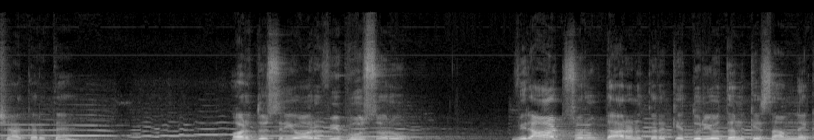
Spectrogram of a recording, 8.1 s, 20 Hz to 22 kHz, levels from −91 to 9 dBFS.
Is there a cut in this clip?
no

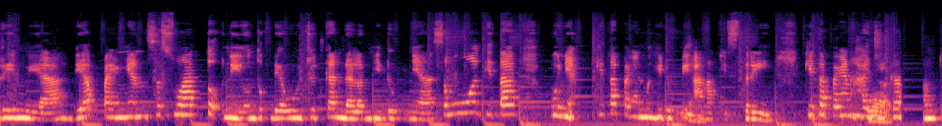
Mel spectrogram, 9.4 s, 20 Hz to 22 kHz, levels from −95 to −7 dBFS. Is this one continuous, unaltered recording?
no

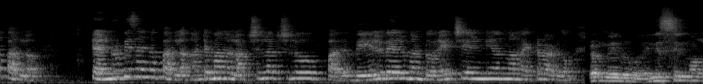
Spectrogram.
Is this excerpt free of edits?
no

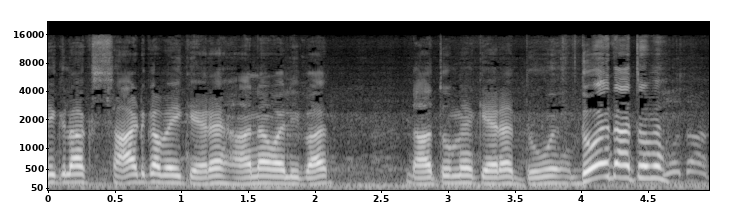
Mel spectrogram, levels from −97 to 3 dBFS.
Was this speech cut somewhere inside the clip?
no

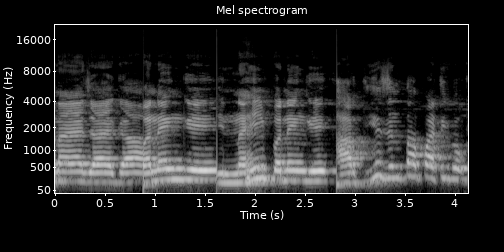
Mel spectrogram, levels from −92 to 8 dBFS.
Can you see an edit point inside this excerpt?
yes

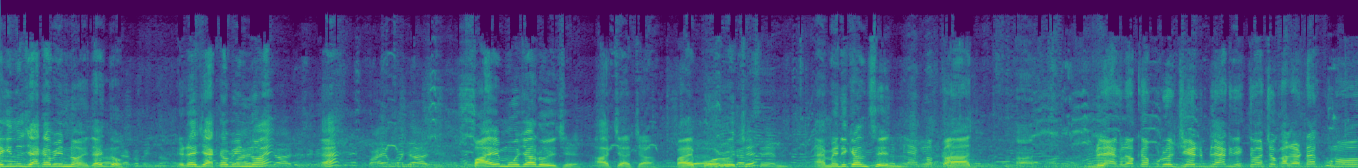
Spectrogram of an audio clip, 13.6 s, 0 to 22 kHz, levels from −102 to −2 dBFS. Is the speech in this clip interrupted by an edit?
yes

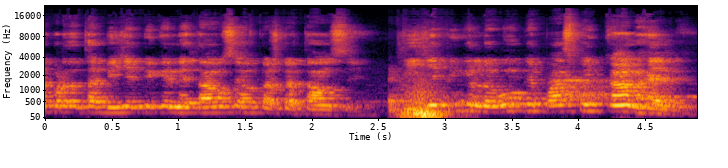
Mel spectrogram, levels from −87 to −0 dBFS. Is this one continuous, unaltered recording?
no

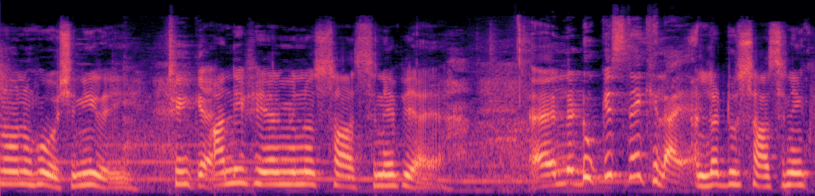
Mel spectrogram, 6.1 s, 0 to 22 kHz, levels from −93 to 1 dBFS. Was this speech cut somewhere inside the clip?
no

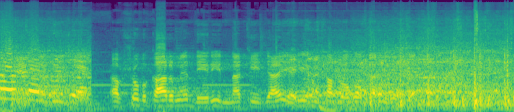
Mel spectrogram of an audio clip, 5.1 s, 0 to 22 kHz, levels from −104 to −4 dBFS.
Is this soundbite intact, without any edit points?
no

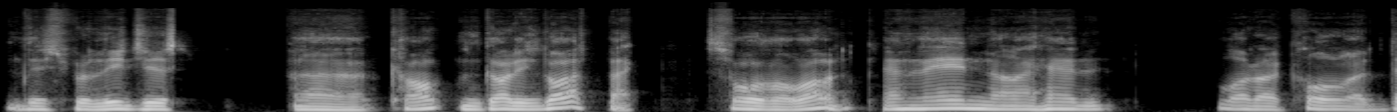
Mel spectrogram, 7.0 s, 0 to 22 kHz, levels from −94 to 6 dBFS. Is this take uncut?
no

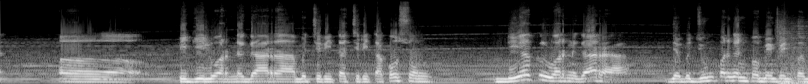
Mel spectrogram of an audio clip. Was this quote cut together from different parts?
no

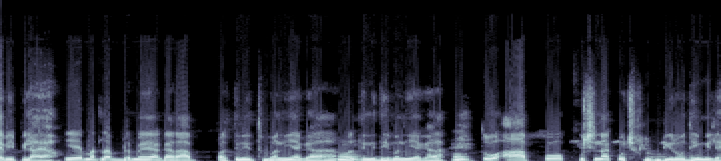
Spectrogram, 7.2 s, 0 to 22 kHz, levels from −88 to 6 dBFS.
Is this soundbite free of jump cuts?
no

